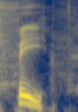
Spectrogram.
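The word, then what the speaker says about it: phi: where that later is not pronounced fire it's pronounced fee because that is I think closer to the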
